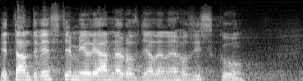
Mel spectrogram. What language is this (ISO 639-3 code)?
ces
